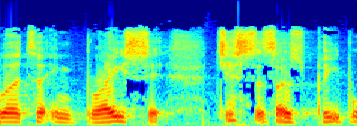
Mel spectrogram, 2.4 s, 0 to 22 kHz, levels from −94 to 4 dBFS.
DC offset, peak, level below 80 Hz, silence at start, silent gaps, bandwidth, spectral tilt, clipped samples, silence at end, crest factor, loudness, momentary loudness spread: under 0.1%; 0 dBFS; -44 dBFS; 0 s; none; 10 kHz; -3.5 dB/octave; 0.1%; 0 s; 12 dB; -12 LUFS; 6 LU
